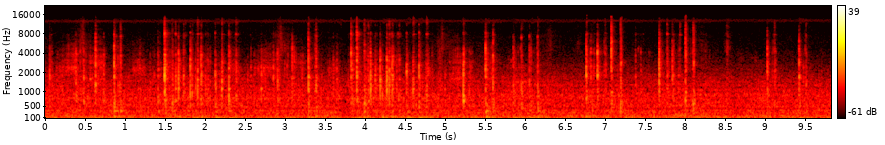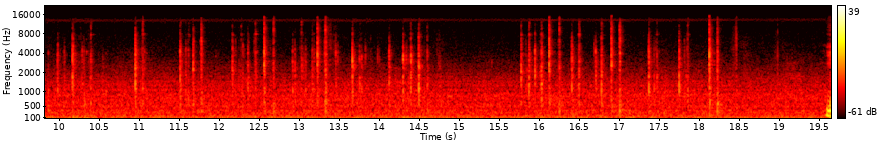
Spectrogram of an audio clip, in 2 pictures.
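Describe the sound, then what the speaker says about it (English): Fingers type data into a spreadsheet on a computer keyboard, a soft, steady patter of key clicks with uneven rhythm and occasional sharper taps, close but quiet, with no talking. "type in your data"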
